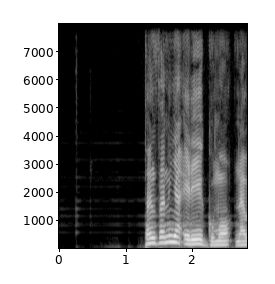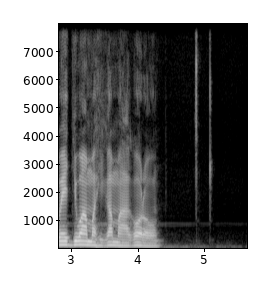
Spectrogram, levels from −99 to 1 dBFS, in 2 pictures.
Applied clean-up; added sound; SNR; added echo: neural mask model RNNoise.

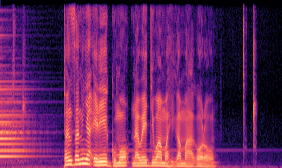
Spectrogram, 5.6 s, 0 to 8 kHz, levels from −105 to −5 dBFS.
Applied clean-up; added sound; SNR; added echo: neural separator model SepFormer DNS4.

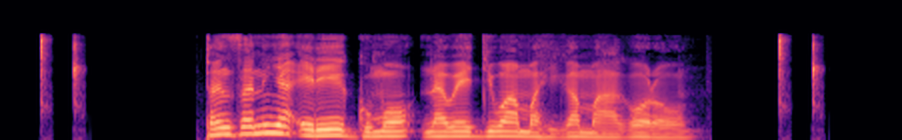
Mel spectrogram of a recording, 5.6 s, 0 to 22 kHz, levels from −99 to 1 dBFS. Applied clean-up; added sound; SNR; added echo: none; none; none; none.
